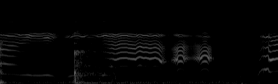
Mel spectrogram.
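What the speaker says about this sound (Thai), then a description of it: "มีแค่เสียงร้องเท่านั้นแหละ ที่ดังกว่าคนอื่น" Baby Goku cries in Dragon Ball Z Kakarot with loud, wavering infant wails in repeated bursts, clear and close.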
